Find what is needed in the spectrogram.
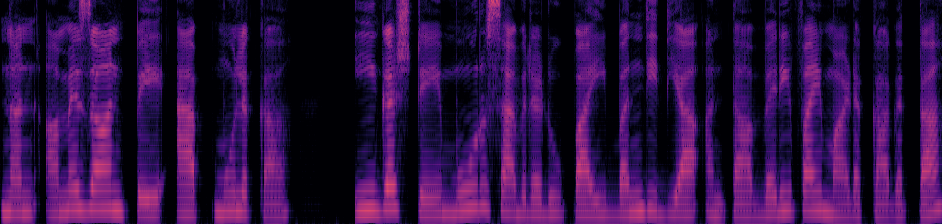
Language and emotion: Kannada, neutral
